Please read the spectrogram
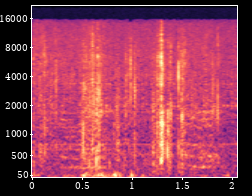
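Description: Faint outdoor quiet with a few soft crunches of footsteps on stony, gravelly ground and a faint buzz of insects.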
